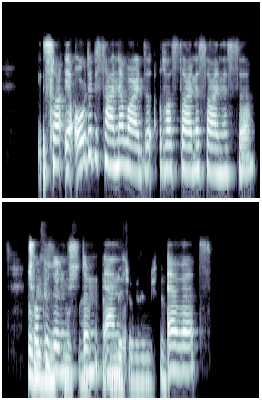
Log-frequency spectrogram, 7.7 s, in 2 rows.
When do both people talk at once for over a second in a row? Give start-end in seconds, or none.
4.2-5.7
